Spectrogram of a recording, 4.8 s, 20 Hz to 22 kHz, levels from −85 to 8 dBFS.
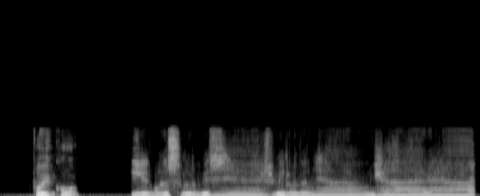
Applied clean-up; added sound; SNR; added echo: neural diffusion model UNIVERSE++.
